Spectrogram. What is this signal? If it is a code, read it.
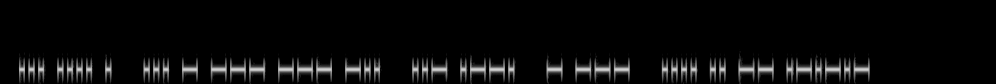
Morse code, heard as a keyed tone, about 25 wpm, 700 Hz. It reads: SHE STOOD UP TO HIM.
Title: Sentences from Top 1000 Words - Review Part 2 - 25wpm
